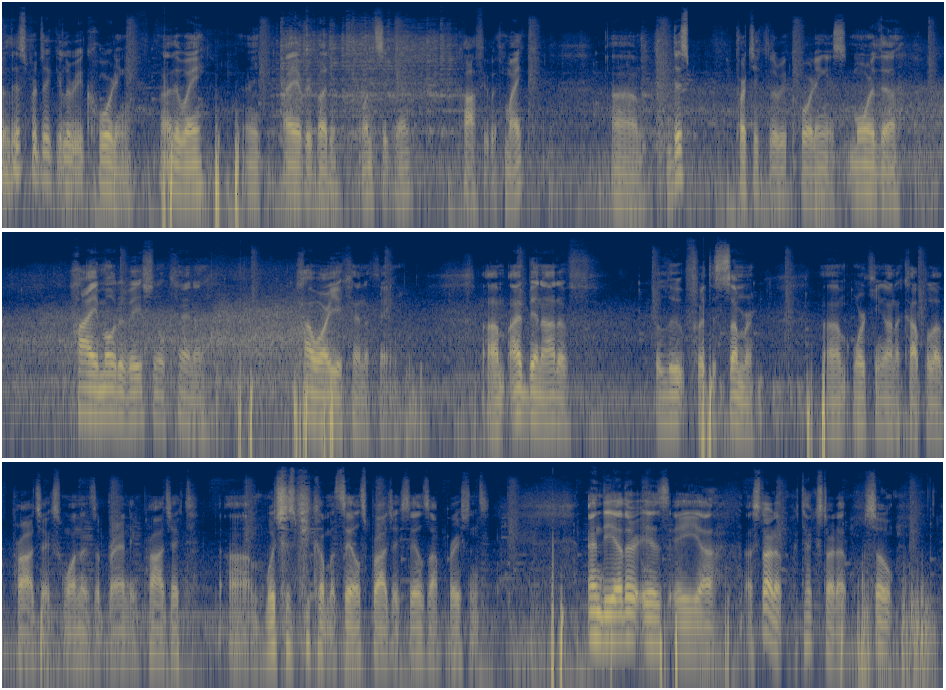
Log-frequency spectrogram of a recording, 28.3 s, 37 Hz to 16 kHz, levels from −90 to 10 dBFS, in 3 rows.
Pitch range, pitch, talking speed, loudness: 90-115 Hz, 100 Hz, 155 wpm, -27 LUFS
